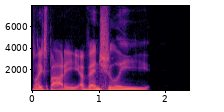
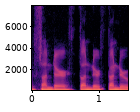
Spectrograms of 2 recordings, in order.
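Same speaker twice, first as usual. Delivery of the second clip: ordinary delivery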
